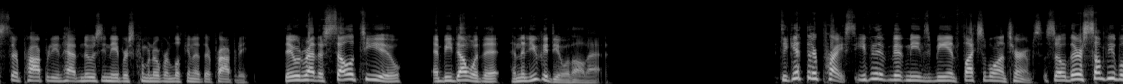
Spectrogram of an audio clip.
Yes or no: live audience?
yes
